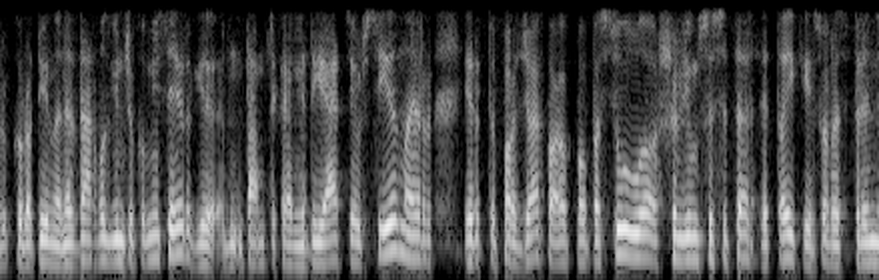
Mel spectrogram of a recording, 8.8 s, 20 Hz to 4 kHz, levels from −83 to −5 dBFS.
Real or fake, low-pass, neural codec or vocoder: fake; 3.6 kHz; codec, 16 kHz, 0.8 kbps, ZipCodec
